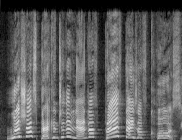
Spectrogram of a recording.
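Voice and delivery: high, loud excited shout; excited yell. A narrator's reading. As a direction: cry out all together, thrilled. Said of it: "yelled everyone in excitement".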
